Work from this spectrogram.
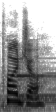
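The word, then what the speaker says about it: pollo: white loses The Rook Colombia is pronounced with the J sound so where like poo is pronounced pojo okay interesting okay we're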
